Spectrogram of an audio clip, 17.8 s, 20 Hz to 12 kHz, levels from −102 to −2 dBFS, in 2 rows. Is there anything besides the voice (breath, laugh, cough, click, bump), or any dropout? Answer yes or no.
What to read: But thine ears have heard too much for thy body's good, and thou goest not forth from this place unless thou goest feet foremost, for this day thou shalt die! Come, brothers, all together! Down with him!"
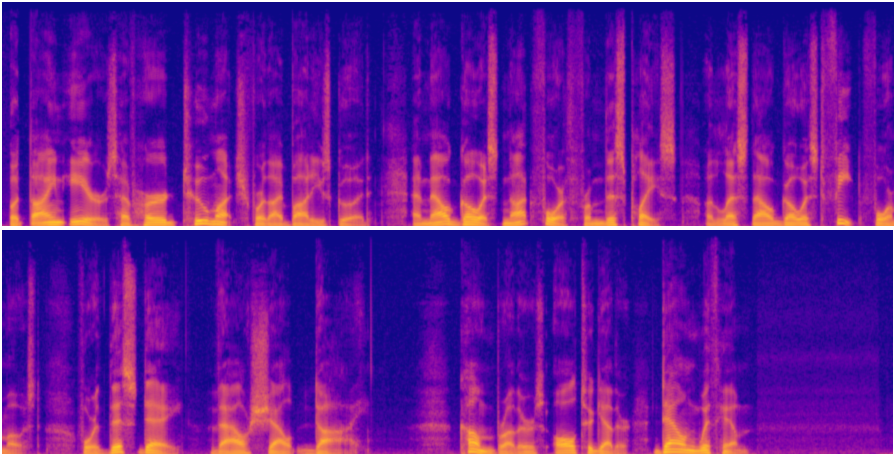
no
